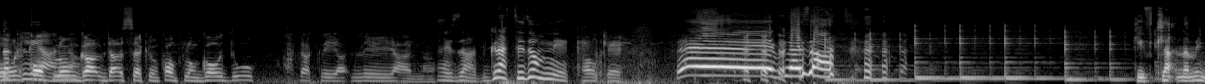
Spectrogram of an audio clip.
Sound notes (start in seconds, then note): 6.8 yells with enjoyment; 8.0 uplifting music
